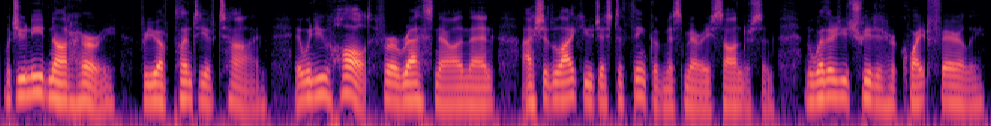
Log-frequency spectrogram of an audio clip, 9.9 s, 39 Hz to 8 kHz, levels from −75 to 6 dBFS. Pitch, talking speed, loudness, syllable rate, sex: 110 Hz, 235 wpm, -19 LUFS, 5.5 syllables/s, male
